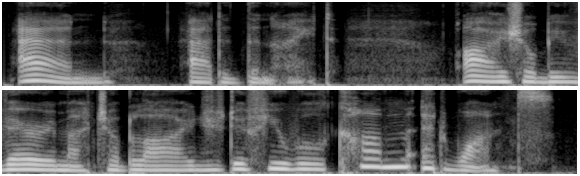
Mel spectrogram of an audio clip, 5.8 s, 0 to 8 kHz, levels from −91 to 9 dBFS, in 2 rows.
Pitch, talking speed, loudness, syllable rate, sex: 170 Hz, 165 wpm, -16 LUFS, 4.3 syllables/s, female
